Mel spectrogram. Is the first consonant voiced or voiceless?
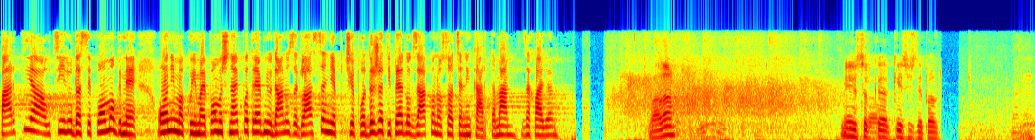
voiceless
